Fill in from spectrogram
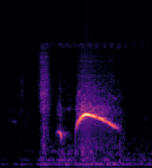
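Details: A male Indian ringneck (Rose-ringed parakeet) talking indoors gives a short breathy syllable, then one clear whistled note that rises and slides down, word-like, over a faint low hum.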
